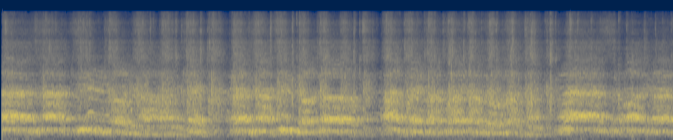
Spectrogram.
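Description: A big football crowd in a stadium singing a chant together, the massed voices going in sung lines with short breaks between phrases.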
